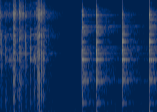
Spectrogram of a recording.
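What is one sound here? A wooden spoon strikes a metal colander with sharp clanks.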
